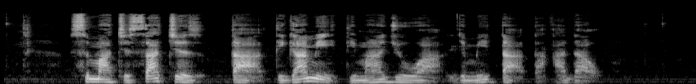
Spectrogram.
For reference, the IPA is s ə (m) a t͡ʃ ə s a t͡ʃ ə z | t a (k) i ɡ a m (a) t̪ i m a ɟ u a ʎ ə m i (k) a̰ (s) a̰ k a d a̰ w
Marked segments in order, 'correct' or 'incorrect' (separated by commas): correct, incorrect, incorrect, incorrect, incorrect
